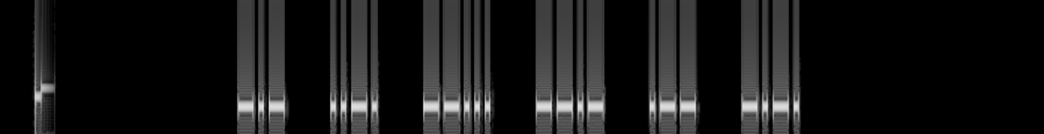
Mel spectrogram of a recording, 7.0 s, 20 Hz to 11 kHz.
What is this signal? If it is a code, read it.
Morse code, heard as a keyed tone, about 34 wpm, spaced as for 20 wpm, 700 Hz. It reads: KF7QWC
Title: USA Call Signs - 3x Character Spacing - 35wpm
